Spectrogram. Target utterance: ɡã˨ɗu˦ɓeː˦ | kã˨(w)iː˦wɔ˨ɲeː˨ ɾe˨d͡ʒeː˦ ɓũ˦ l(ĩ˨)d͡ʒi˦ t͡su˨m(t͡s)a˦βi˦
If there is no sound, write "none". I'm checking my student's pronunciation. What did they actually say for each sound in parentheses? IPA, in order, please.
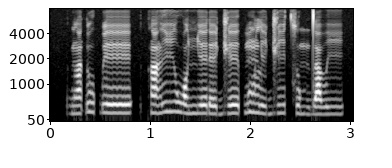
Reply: ɣ, i˨, d

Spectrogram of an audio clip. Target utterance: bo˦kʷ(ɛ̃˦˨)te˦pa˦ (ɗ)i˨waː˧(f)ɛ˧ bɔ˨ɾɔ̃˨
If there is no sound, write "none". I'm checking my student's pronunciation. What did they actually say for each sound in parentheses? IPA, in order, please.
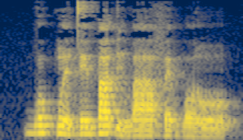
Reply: ɛ̃˦˨, ɗ, f

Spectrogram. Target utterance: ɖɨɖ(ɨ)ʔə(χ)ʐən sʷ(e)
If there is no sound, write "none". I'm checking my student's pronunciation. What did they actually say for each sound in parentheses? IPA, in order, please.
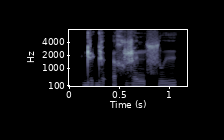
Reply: ə, χ, ɨ

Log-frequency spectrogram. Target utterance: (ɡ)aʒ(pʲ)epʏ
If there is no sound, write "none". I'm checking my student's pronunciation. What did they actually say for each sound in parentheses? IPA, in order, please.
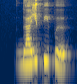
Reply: ɡ, pʲ

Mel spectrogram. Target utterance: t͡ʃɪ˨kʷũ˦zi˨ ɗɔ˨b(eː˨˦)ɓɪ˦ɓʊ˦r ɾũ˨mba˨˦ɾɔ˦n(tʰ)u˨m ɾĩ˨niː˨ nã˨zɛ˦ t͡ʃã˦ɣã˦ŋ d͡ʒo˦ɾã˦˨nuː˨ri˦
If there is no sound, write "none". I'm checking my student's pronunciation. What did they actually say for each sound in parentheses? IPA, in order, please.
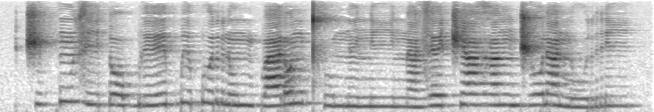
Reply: eː˨˦, tʰ

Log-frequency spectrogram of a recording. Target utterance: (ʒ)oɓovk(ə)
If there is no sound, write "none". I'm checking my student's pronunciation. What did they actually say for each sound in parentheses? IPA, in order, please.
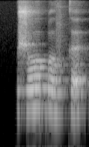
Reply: ʒ, ə

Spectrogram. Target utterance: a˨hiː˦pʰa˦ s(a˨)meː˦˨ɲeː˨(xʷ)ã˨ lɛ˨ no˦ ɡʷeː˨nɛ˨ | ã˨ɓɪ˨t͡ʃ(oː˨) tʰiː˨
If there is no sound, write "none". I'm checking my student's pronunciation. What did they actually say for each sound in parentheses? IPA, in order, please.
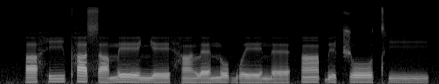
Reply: a˨, h, oː˨

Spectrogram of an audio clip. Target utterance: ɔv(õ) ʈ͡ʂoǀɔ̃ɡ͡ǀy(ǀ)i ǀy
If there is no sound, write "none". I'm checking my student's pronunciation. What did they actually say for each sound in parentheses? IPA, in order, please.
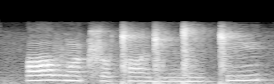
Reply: õ, ŋ͡ǀ

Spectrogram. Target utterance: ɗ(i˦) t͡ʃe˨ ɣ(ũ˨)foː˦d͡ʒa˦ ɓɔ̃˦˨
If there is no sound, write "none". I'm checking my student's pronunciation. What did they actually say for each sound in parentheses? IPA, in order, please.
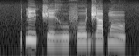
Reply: ĩ˦, u˨

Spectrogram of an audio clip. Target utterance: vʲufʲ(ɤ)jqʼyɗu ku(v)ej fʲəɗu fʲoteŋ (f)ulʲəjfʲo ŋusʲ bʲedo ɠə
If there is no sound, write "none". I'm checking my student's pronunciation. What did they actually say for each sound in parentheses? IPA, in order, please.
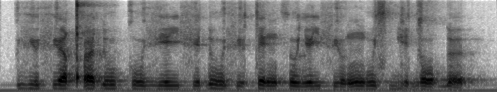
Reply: o, vʲ, θ

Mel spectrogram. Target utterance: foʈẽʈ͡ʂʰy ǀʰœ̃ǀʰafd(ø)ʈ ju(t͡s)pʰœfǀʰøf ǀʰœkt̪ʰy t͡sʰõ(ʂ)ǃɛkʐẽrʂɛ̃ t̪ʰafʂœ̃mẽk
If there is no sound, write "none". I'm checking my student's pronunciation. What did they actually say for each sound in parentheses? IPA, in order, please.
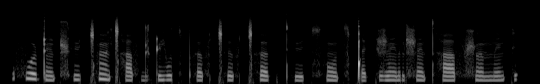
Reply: ø, t͡s, t͡s

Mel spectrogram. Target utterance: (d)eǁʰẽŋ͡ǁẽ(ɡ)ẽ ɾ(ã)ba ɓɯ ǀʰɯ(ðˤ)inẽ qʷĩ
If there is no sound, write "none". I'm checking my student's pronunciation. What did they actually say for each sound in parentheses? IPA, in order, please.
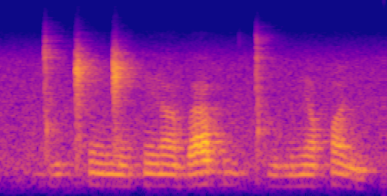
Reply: ɡ͡ǀ, k, ã, ð

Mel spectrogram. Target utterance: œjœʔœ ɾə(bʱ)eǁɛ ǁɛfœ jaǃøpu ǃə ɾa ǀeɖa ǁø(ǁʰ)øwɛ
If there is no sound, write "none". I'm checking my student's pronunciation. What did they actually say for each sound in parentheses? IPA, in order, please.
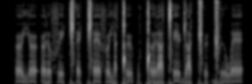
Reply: f, ɡ͡ǁ

